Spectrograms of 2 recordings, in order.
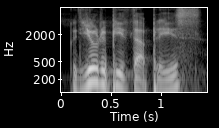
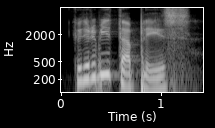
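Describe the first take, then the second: First: Said in the usual way. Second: A higher, eager request; bright high ask. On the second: Shown as a demonstration. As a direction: lift the pitch high on repeat. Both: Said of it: "If you'd like someone to say a word ... again".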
